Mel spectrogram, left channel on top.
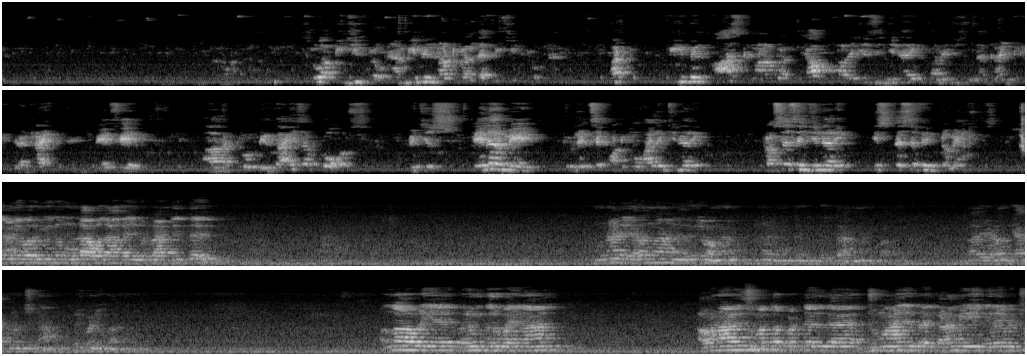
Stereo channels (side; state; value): both; different; correlation 0.00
